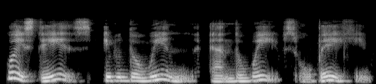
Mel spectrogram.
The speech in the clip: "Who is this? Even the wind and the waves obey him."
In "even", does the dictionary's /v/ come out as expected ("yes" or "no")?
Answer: yes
